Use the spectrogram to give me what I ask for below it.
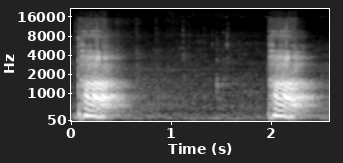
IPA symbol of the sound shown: p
